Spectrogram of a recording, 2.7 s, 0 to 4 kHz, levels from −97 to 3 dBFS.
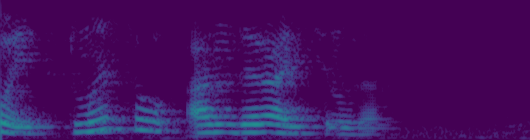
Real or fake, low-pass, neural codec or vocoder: real; 3.6 kHz; none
